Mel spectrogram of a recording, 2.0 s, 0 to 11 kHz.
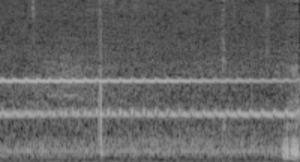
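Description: Steady test tone from the Super Star 360FM CB radio's speaker, the signal generator's test signal received on USB at S9. It is one unwavering tone with a fainter overtone above it, with a faint click about two-thirds of a second in.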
